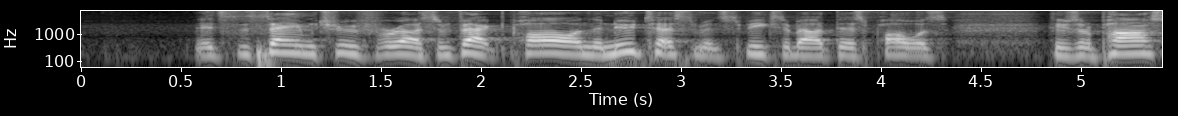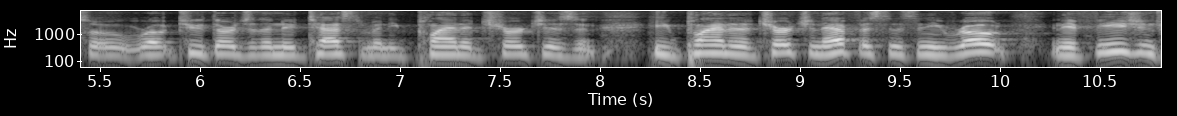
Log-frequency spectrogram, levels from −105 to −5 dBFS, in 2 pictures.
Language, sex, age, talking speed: English, male, 40-59, 250 wpm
